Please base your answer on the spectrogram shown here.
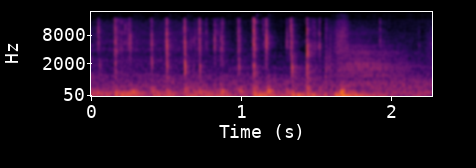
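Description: Computer keyboard typing, a comment being written: rapid, uneven clicks of keys pressed close by, steady and fairly quiet with no voices.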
